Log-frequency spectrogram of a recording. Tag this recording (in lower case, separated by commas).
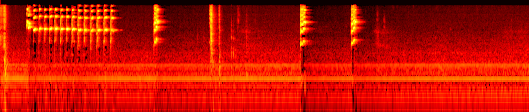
bird, bird chirping, animal, tweet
